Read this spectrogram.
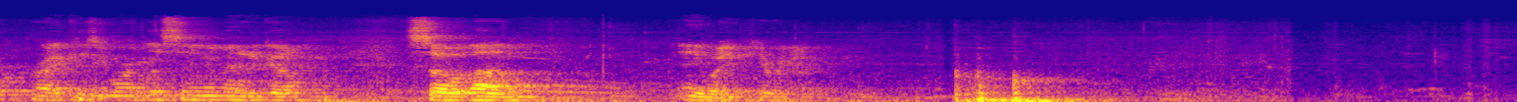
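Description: A man speaks into a microphone with animation, heard over loudspeakers in a large echoing hall.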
